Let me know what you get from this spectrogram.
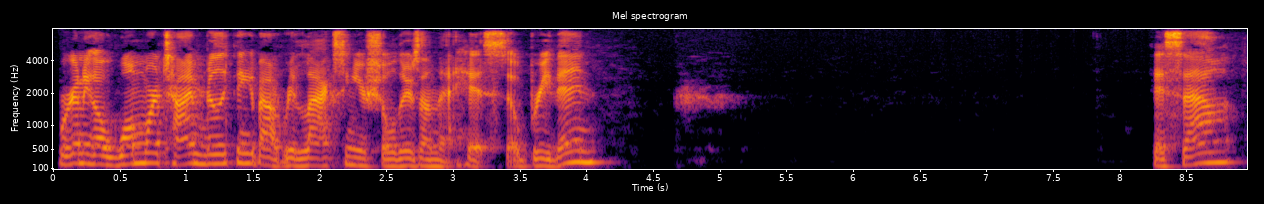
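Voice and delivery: pace the listener's breaths gently, one count at a time; guided breathing count. Acted. Leads a breathing exercise.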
